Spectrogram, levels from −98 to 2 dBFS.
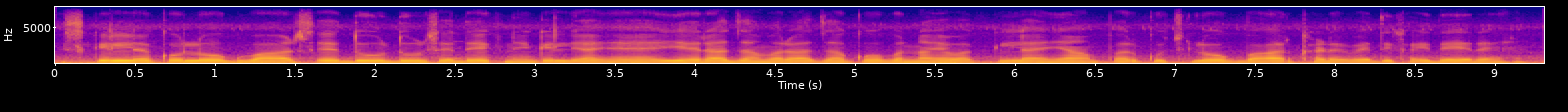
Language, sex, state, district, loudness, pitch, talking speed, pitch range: Hindi, female, Rajasthan, Bikaner, -15 LUFS, 185 Hz, 205 wpm, 180-190 Hz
